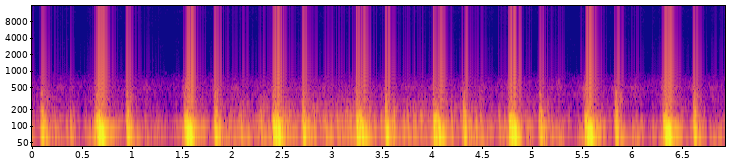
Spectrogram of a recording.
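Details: Male heartbeat and breathing auscultated through a stethoscope: steady paired lub-dub beats at about 77 per minute, clear against a soft background; normal heart sounds.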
